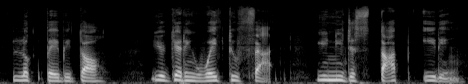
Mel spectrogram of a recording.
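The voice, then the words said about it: Put-on Mexican Spanish accent. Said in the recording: “my dad has a Mexican, he's Mexican. He has a Spanish accent. So it's hard to understand his English. So I'm going to use my dad accent”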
